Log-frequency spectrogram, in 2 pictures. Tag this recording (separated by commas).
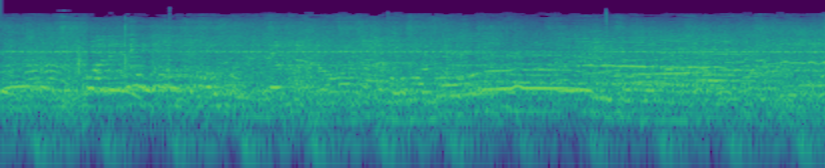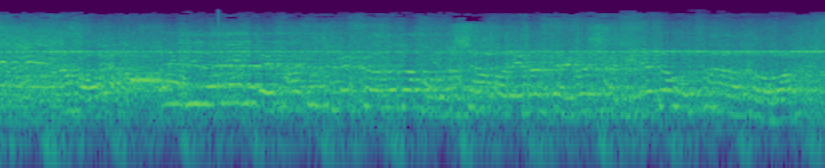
people crowd, Chatter, Run, Speech, Crowd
